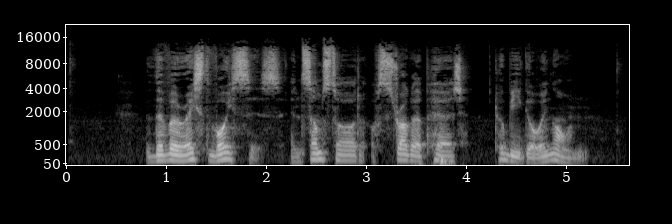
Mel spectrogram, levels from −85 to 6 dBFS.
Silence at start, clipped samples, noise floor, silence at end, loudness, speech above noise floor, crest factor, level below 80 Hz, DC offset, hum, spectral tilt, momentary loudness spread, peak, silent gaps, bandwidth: 0.8 s; under 0.1%; -63 dBFS; 0.45 s; -22 LUFS; 40 dB; 22 dB; -58 dBFS; under 0.1%; none; -3 dB/octave; 12 LU; -2 dBFS; none; 15.5 kHz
